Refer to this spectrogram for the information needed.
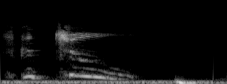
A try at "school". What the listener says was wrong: No. No, the CH make the K sound. No, it's school.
